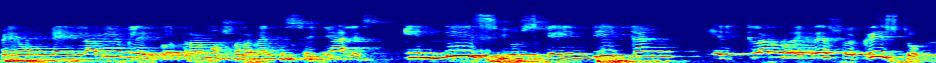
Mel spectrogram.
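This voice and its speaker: A woman's fairly slow speech carries audible echo from the room. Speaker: preacher. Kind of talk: sermon. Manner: animated.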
